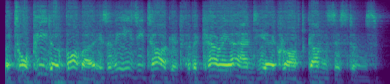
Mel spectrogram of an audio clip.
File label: tutorial dialogue, english; War Thunder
